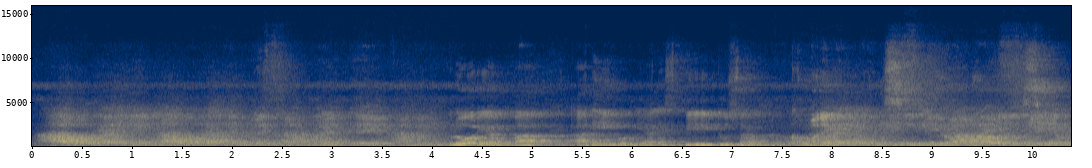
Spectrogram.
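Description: A congregation sings together in a reverberant hall.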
